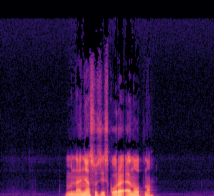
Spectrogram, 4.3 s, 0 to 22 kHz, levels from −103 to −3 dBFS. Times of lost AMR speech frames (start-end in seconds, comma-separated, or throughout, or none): none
